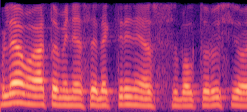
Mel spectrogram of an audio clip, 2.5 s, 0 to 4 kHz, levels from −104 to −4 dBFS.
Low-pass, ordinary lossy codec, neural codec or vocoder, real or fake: 3.6 kHz; MP3, 32 kbps; none; real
